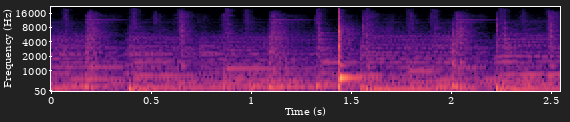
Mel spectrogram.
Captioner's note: popping sound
